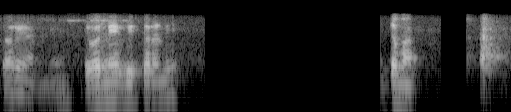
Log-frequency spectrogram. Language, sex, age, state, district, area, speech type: Telugu, male, 18-30, Telangana, Mulugu, rural, conversation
